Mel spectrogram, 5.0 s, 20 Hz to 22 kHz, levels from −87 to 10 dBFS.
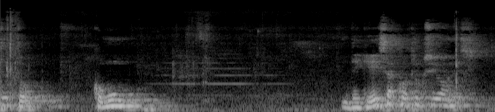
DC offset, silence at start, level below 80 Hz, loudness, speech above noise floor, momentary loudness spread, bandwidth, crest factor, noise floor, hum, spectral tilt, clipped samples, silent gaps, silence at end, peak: under 0.1%; 0 s; -46 dBFS; -25 LUFS; 27 dB; 22 LU; 12.5 kHz; 18 dB; -51 dBFS; none; -7 dB/octave; under 0.1%; none; 0 s; -8 dBFS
